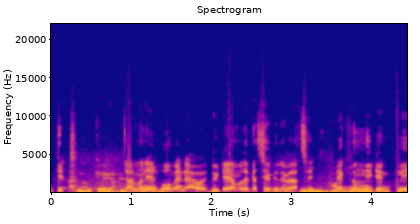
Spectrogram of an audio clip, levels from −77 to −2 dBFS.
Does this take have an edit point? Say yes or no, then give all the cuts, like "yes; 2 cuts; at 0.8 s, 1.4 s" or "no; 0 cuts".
no; 0 cuts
